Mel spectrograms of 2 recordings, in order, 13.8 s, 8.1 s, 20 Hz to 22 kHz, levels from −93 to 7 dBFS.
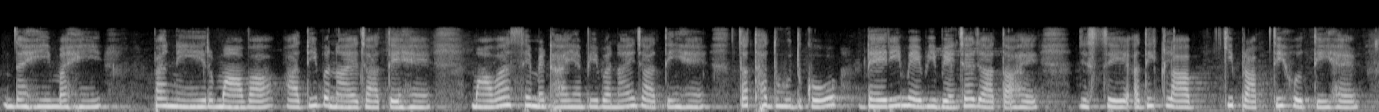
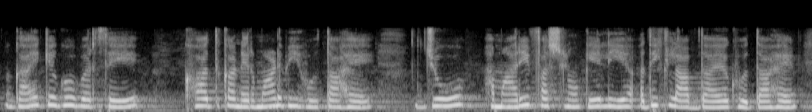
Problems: none marked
